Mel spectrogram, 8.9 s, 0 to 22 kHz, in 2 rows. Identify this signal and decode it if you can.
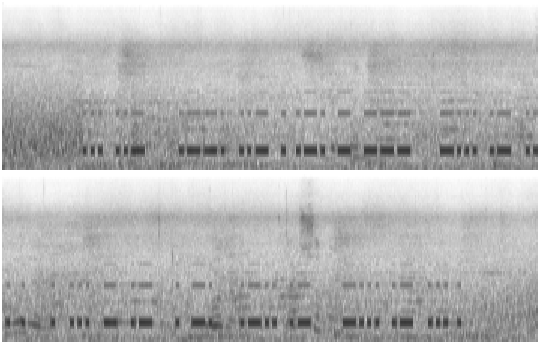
Morse code, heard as a keyed tone, hand-sent with a paddle, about 37 wpm, 480 Hz, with radio static and the noise of a restaurant. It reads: SU PUERTO BASE ESTA EN LA BASE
